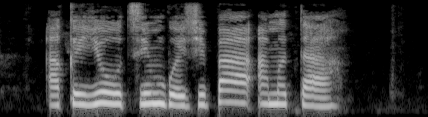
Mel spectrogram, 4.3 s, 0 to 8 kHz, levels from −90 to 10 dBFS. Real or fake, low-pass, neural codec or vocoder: fake; 7.2 kHz; vocoder, 44.1 kHz, 128 mel bands every 512 samples, BigVGAN v2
